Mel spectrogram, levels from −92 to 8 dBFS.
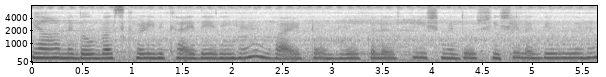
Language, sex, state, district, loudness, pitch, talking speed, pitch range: Hindi, female, Uttar Pradesh, Budaun, -33 LUFS, 230 Hz, 210 wpm, 225-240 Hz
